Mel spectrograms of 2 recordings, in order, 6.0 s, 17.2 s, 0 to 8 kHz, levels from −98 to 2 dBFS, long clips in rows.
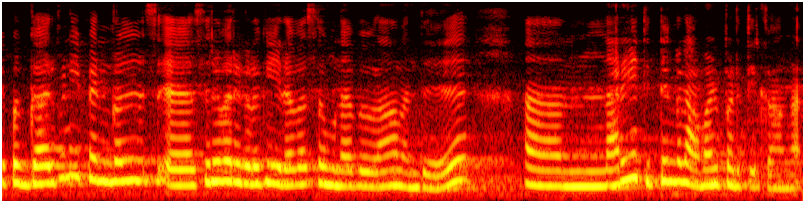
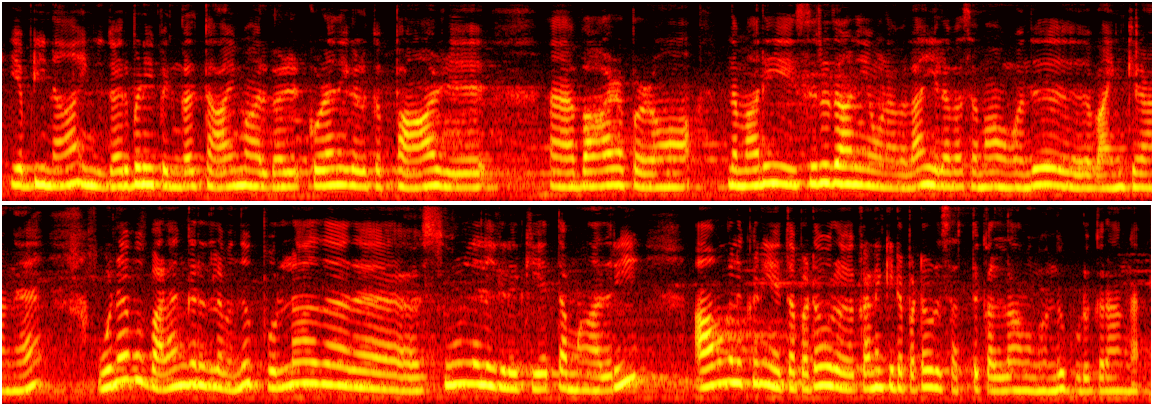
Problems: none marked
